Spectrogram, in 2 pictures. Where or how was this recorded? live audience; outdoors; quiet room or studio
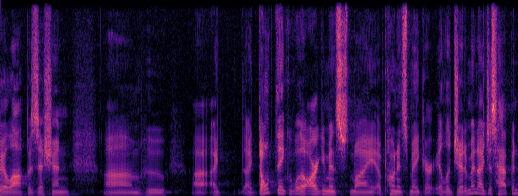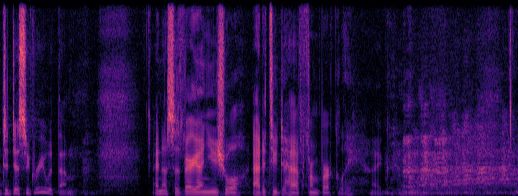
live audience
